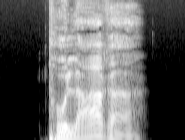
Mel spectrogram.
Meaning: inflection of polar: 1. strong/mixed nominative masculine singular 2. strong genitive/dative feminine singular 3. strong genitive plural
- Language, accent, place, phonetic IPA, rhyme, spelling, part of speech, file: German, Germany, Berlin, [poˈlaːʁɐ], -aːʁɐ, polarer, adjective, De-polarer.ogg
